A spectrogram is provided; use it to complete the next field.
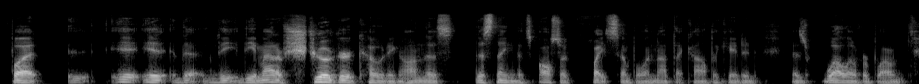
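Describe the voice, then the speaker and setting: Against a quiet background, a man speaks with a very deep, low pitch and vocal fry. His pace is fairly slow, with ordinary pitch variation. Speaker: business doctor reviewing productivity videos. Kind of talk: video commentary.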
